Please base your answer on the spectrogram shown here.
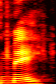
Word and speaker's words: mé: Right, the word for me or I is may.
